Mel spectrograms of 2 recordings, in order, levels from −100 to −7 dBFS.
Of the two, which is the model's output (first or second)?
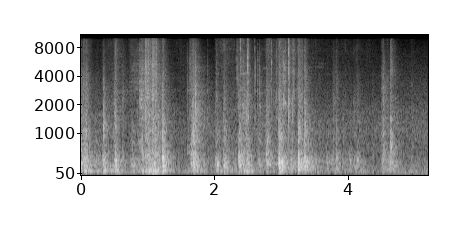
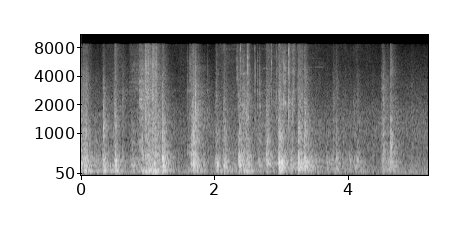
first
